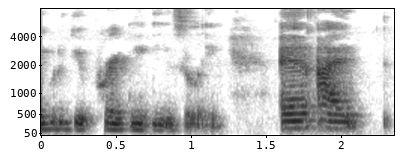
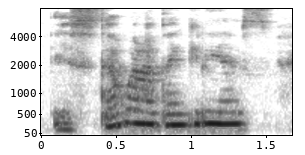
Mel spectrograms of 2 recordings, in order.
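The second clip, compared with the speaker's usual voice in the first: stunned disbelief; 9 semitones higher than usual. Retold or imitated. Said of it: "And I was like".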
